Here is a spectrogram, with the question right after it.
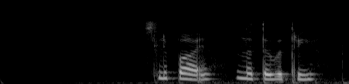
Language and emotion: Russian, neutral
